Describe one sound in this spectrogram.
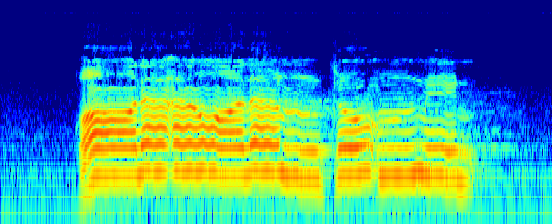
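An adult man chants in a drawn-out, ornamented recitation style.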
